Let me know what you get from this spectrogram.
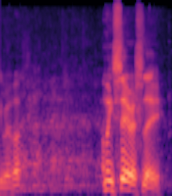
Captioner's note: laughter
